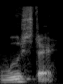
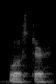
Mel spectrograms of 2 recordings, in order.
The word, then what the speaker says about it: Worcester: learned the other day that worchester massachusetts is pronounced wooster wooster yeah yeah that's stupid it's not spelled that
